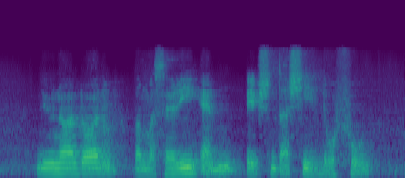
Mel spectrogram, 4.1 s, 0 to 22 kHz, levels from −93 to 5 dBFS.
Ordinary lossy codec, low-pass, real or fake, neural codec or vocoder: none; 7.2 kHz; fake; codec, 16 kHz, 0.5 kbps, X-Codec, HuBERT features, trained on LibriSpeech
